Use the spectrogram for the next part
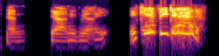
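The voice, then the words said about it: Muppet character voice impression. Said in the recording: “my Gonzo impression”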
